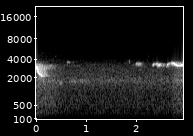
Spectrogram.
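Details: Japanese grosbeak in natural habitat: a loud whistled note that opens then fades, a quiet stretch, then a run of bright, fluty whistles building to a sustained clear tone, over light hiss.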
